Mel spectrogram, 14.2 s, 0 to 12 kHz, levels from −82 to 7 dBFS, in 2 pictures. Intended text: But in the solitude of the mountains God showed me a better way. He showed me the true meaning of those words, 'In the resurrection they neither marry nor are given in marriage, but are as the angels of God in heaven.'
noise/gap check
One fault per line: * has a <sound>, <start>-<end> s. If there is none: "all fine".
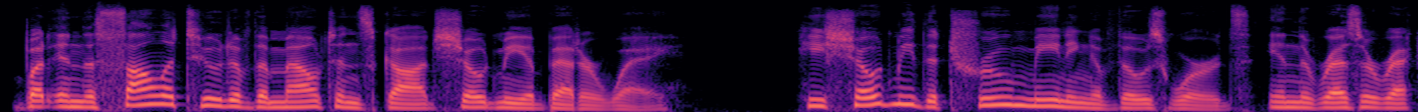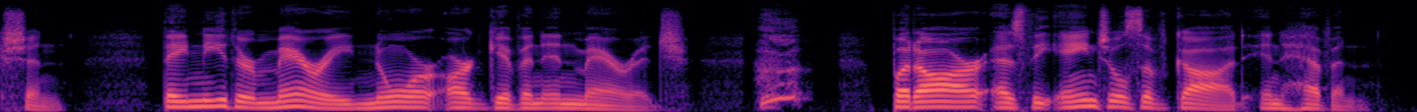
* has a breath, 10.8-11.2 s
